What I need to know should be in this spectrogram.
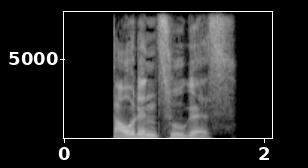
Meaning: genitive singular of Bowdenzug
- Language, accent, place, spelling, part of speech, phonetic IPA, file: German, Germany, Berlin, Bowdenzuges, noun, [ˈbaʊ̯dn̩ˌt͡suːɡəs], De-Bowdenzuges.ogg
